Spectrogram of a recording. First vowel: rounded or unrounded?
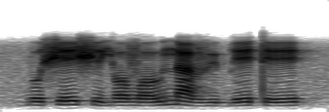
rounded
